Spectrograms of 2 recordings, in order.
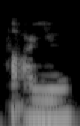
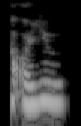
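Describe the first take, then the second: First: Said in the usual way. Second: Pitched up and louder, bright hello; high excited greeting. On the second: Acted. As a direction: greet them with a big lifted voice.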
